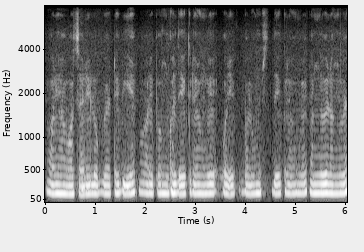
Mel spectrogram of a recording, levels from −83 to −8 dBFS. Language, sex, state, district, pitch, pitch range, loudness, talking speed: Hindi, male, Maharashtra, Dhule, 140 Hz, 135-145 Hz, -15 LUFS, 210 wpm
